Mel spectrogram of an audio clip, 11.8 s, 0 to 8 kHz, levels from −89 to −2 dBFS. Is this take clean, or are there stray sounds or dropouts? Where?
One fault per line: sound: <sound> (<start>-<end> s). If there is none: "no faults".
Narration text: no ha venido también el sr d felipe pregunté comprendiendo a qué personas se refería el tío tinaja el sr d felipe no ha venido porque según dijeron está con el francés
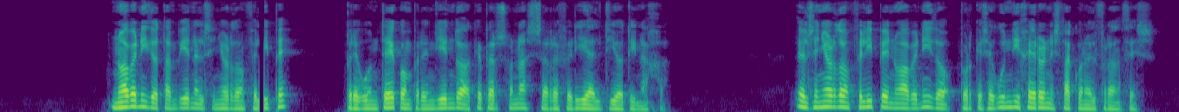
sound: dropout (2.6-2.6 s)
